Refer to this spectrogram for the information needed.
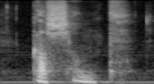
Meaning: brusque, catty, acrid
- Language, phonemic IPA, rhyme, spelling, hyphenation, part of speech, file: Dutch, /kɑˈsɑnt/, -ɑnt, cassant, cas‧sant, adjective, Nl-cassant.ogg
